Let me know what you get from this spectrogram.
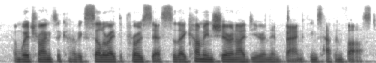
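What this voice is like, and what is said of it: Australian accent. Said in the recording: “your accent is Australian”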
